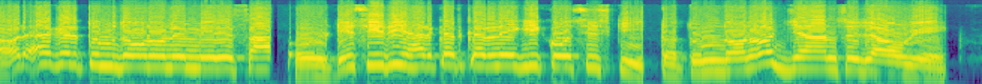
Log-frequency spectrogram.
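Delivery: very loud, arrogant, bullying, threatening shout. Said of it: "[name] को घर से जाते ही [name] कौवी बोलती है, / [name] को घर से जाते ही [name] कौवी बोलती है, / माँ, आज से ये तेरी बहू है".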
